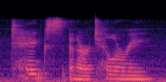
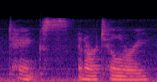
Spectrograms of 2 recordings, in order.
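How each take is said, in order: Both takes have the same delivery.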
